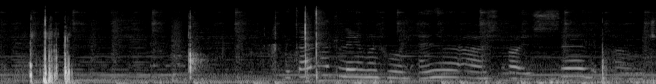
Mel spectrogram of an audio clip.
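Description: Loud knocks and rubbing from a handheld phone being moved about, a cluster in the first second and single knocks about two and three seconds in, over steady background music; a child's voice with rising and falling pitch comes in during the second half.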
